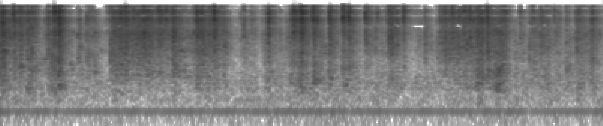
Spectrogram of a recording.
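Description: Parchment paper crinkling and rustling as a baked pavlova sitting on it is handled and slid into place on a board, with irregular light clicks and taps.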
